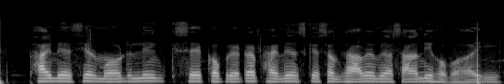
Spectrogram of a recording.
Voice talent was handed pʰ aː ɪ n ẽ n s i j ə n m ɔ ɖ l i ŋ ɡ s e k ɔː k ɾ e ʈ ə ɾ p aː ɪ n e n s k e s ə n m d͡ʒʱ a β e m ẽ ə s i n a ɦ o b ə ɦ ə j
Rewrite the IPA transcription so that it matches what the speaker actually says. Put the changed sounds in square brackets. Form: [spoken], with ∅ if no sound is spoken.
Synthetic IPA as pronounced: pʰ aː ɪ n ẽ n s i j ə n m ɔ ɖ l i ŋ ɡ s e k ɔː [p] ɾ e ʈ ə ɾ [pʰ] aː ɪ n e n s k e s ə [∅] m d͡ʒʱ a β e m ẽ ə s [a] n [i] ɦ o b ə ɦ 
